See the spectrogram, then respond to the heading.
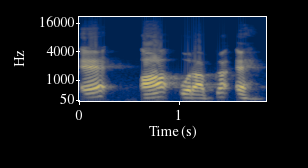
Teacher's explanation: अगर इनके उच्चारण स्थान की बात करें तो इनका उच्चारण स्थान जो होता है ना बेटा वो होता है आपका कंठ से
